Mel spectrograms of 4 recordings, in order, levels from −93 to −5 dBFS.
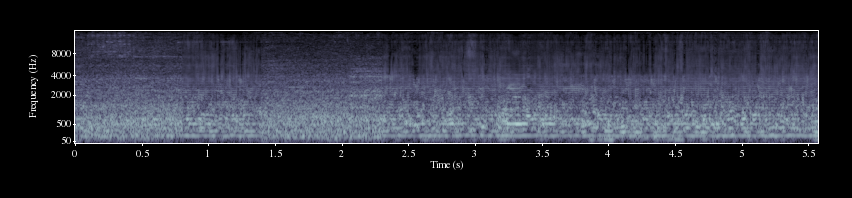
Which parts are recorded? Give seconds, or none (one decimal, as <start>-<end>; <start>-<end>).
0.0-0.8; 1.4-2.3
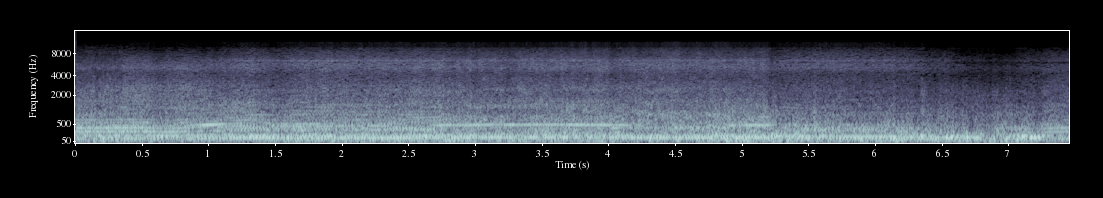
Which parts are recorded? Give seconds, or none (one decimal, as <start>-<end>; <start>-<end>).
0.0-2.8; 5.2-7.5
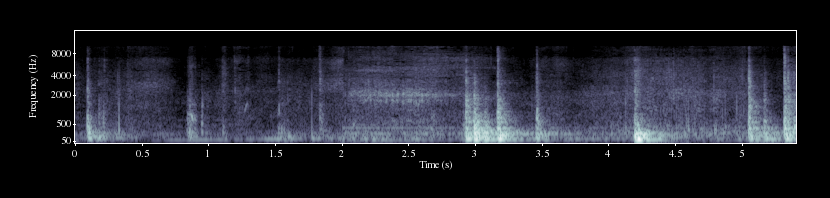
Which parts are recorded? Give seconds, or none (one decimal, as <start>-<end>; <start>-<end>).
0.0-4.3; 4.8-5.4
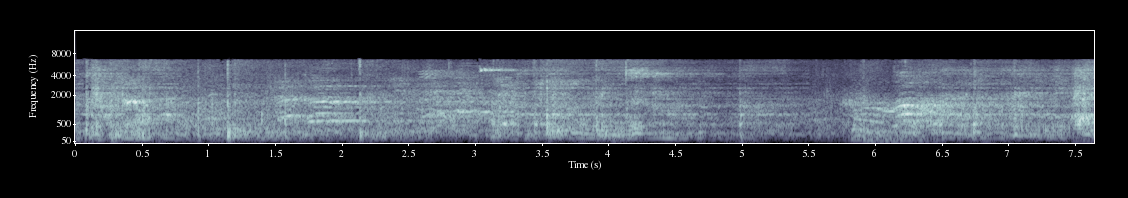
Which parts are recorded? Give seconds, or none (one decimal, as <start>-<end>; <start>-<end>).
0.8-3.3; 5.5-6.5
